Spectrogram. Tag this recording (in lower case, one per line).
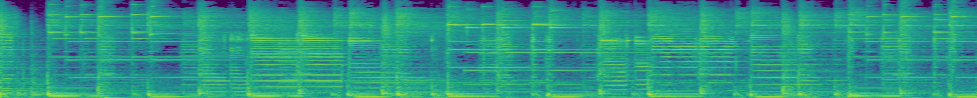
music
